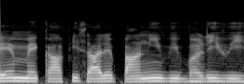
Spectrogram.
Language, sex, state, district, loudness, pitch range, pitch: Hindi, male, Jharkhand, Palamu, -13 LUFS, 135-150 Hz, 140 Hz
